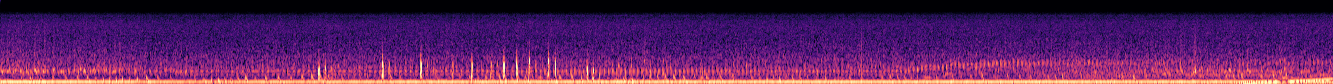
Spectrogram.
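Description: Eurorack modular synthesizer sound design imitating deep-ocean sounds. A steady low drone runs under a thinner, higher tone, with crackling clicks in the middle. The higher tone glides upward about seven seconds in, and a low sweep starts rising near the end.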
